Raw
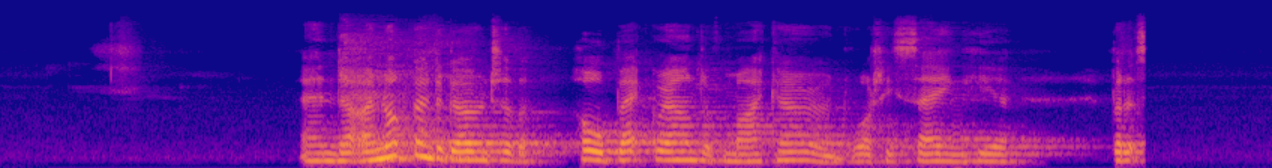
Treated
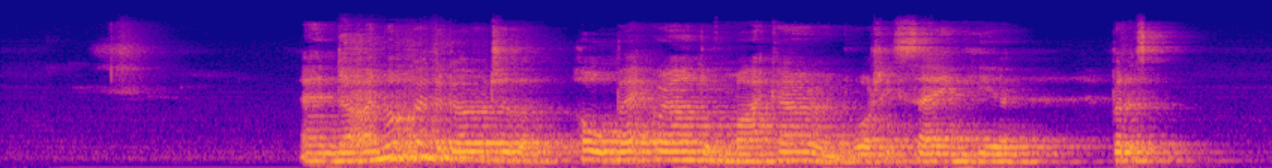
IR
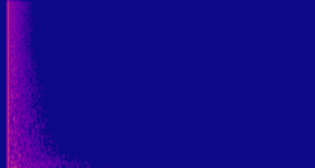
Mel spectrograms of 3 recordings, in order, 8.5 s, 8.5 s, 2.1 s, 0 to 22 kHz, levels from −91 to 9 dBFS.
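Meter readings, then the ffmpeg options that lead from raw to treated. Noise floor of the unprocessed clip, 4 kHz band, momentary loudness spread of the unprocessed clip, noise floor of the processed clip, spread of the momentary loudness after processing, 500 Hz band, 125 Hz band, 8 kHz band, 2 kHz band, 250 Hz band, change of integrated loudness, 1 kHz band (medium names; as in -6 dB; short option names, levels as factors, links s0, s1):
-66 dBFS, +9.5 dB, 13 LU, -52 dBFS, 10 LU, +9.5 dB, +10.0 dB, +11.5 dB, +8.5 dB, +8.0 dB, +9.0 dB, +9.0 dB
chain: -filter_complex "[0:a]bandreject=f=50:t=h:w=6,bandreject=f=100:t=h:w=6,bandreject=f=150:t=h:w=6[s0];[1:a]atrim=start_sample=2205,asetrate=25137,aresample=44100[s1];[s0][s1]afir=irnorm=-1:irlink=0,alimiter=level_in=3.76:limit=0.891:release=50:level=0:latency=1,volume=0.891"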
